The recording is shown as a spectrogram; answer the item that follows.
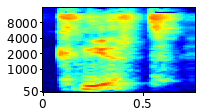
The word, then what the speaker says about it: Cniht: Et euh, pareil, le, le, le, on avait un titre qui était ça s'écrit C-N-I-H-T, en le prononçant en, anglais de l'époque, ça donnerait Knirt.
